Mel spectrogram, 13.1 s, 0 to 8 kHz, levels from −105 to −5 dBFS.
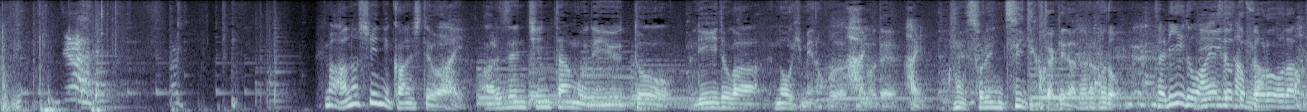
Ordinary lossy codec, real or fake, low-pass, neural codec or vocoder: none; real; none; none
